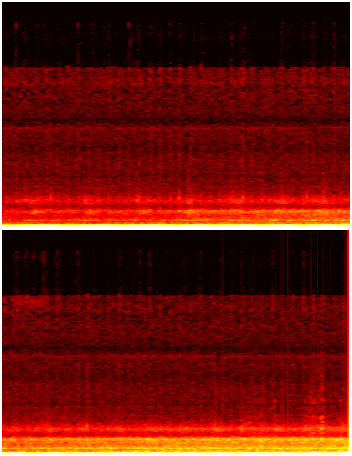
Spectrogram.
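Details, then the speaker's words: Antique General Electric ceiling fan run up to full power: deep steady hum under the motor growing louder as the fan reaches speed; resonance through the canopy, may need adjustment. "A little bit of resonant. Sounds like it's resonating through that canopy. I might have to adjust it a little bit."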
